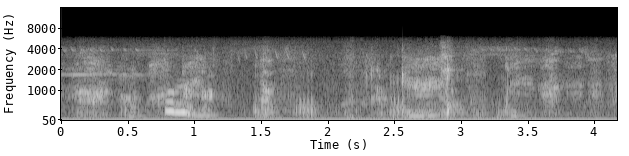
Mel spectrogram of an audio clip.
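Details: Shar Pei dog giving short, rough, grunting vocal bursts, low and throaty, with a brief tonal note near the start, over a noisy, muffled background.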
